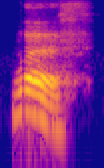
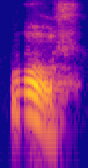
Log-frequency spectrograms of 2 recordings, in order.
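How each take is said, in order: First: The vowel is the English er sound. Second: The vowel is replaced by a Polish o. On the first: The speaker calls it right. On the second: The speaker calls it wrong.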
